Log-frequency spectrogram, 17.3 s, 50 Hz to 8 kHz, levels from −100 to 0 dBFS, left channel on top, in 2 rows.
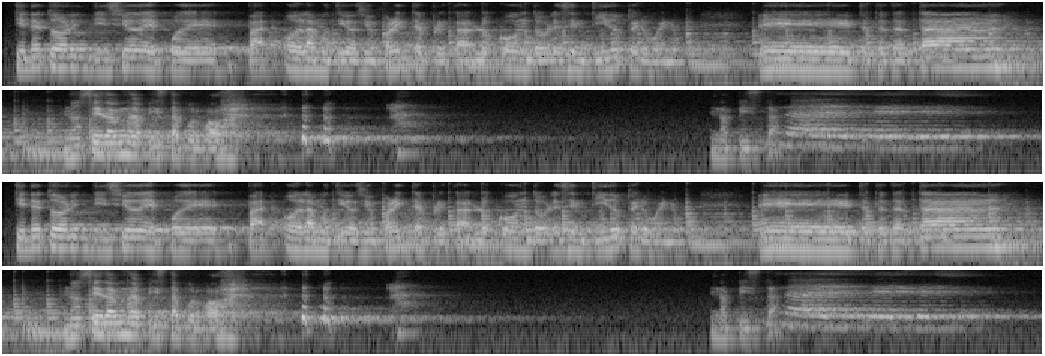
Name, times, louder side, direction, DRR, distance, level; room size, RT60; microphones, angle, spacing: voice 1, 0.1-5.7 6.3-8.4 9.2-10.9 11.2-11.5 11.9-12.2 14.6-15.2, equal, 10° right, 8 dB, 1.1 m, -31 dB
sound 1, 2.5-9.9, right 2 dB, 40° right, 1.7 m, -40 dB
voice 2, 15.0-16.7, right 1 dB, 60° right, -5 dB, 5.9 m, -36 dB
26.0 x 22.0 x 6.9 m, 2.6 s
head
